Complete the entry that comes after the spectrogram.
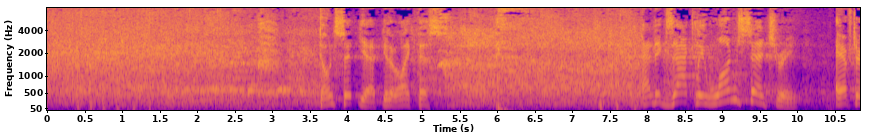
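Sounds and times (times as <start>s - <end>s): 
applause in congressional chamber: 0.0s - 3.0s, 7.4s - 7.9s
laughter: 0.2s - 3.6s, 4.9s - 8.3s
speech: 3.7s - 6.2s, 8.0s - 10.8s.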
